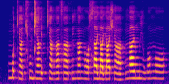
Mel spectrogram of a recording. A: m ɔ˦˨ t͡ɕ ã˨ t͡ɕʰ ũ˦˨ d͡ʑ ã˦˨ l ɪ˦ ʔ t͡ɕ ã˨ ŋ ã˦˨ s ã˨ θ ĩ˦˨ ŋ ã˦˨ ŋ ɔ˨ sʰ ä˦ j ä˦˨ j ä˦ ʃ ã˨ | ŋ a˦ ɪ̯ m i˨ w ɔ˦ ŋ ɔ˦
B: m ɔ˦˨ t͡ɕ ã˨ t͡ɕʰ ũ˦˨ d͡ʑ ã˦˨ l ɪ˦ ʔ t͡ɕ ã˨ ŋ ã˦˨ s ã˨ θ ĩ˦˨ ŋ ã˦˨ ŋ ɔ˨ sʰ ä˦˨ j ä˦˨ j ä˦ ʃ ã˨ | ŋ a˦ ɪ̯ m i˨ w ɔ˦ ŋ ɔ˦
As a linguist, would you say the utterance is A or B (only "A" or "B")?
B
